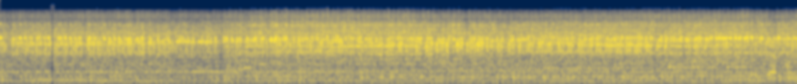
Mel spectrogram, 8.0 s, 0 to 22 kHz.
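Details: 2021 Yamaha FX Cruiser SVHO jet ski first start after months of storage, battery 11.8 V, over half a tank: even, busy idle with hissy, raspy top end, no knocking or grinding; sounds fine, brief run.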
